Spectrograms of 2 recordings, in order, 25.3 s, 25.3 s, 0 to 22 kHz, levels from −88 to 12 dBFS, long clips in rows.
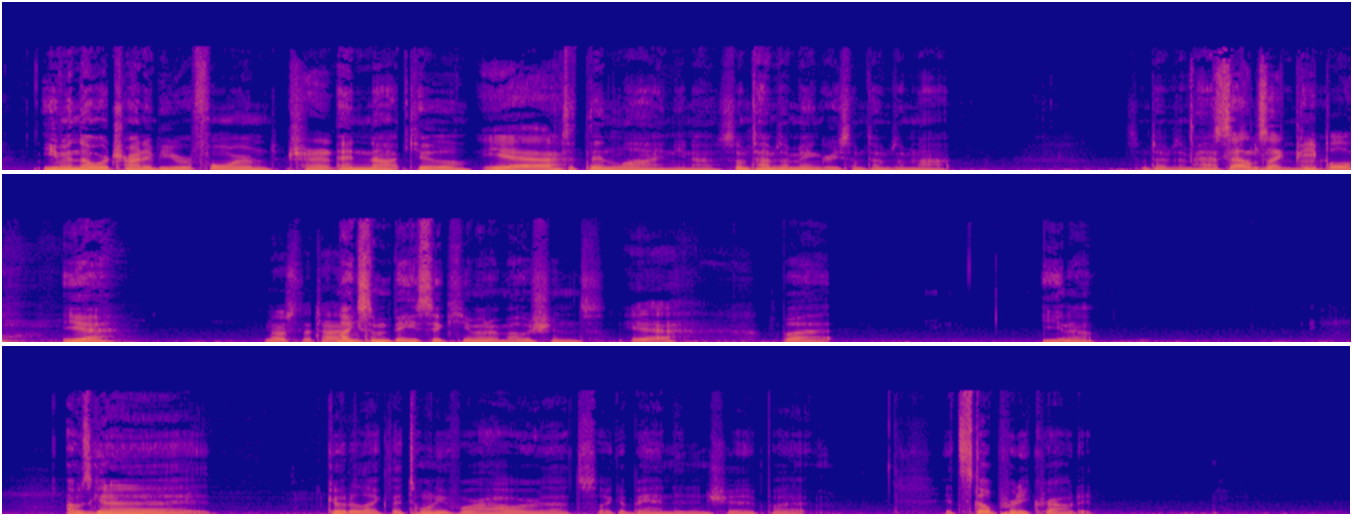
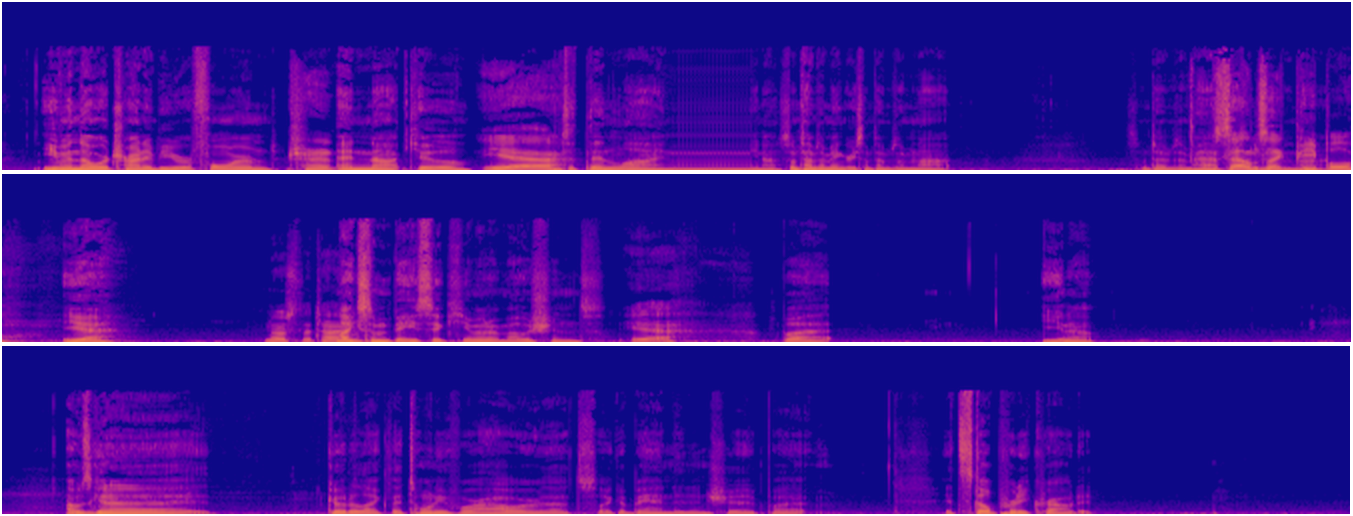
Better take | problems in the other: first | audio freezing; at 4 s

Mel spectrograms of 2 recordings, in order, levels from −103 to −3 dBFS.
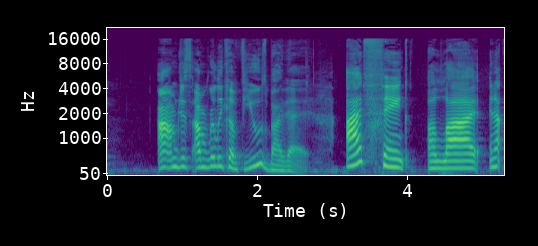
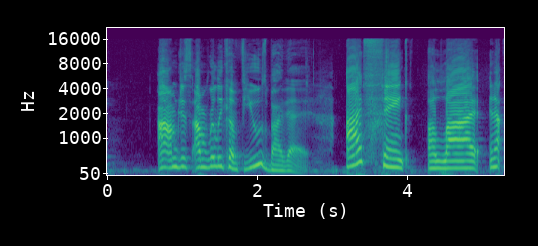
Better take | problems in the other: first | distortion; heavy; 6% of the sound clipped

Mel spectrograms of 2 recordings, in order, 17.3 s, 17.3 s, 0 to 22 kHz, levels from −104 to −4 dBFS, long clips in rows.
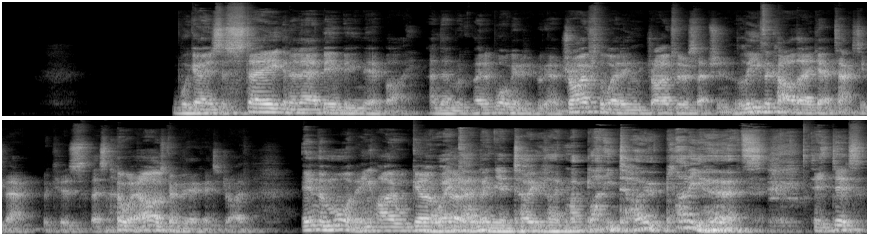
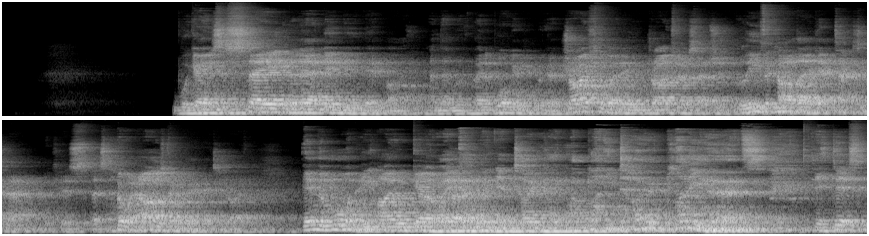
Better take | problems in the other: first | room echo; strong; dies away in 2 s; slight in the first // off-mic speech; far; far in the first

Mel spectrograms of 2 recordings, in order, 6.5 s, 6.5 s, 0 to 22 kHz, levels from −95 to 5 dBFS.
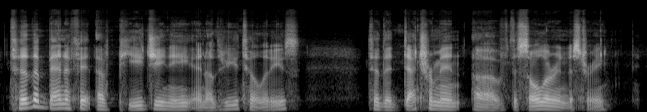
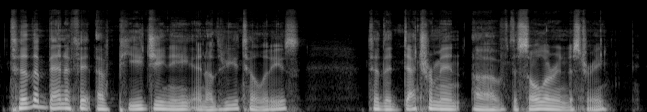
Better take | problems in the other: second | thin; very; fading below 300 Hz

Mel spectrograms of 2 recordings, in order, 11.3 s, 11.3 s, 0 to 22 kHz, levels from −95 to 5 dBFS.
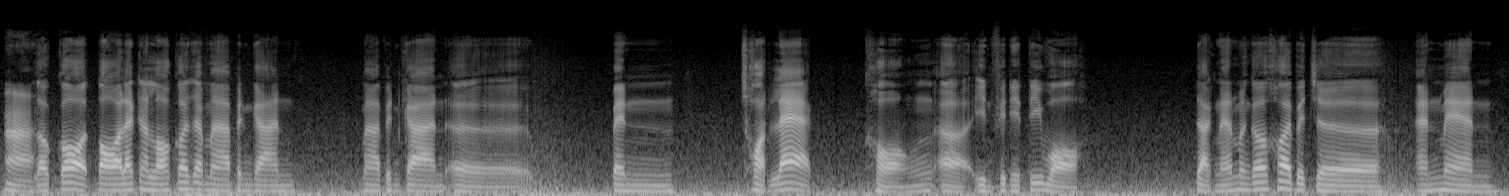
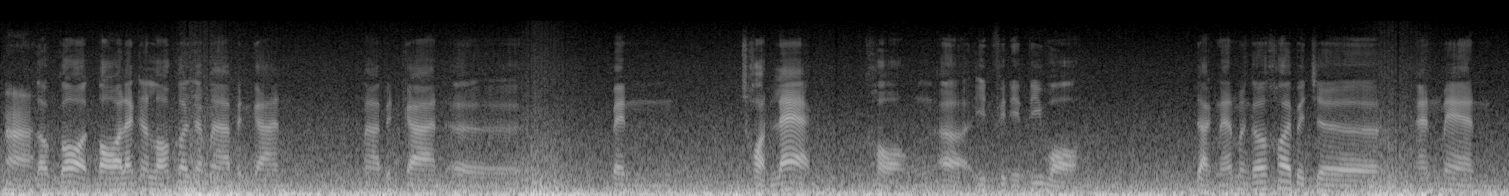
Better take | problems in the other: first | wind noise on the microphone; heavy; 8 dB below the speech; occasional gusts in the first

